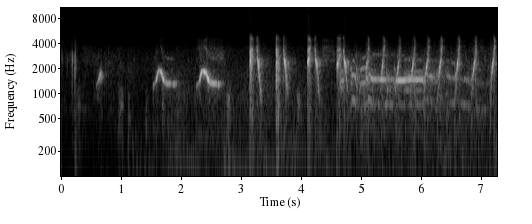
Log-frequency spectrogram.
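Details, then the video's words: Starling mimicking an ambulance siren: slurred rising whistles first, then sharp downward chips, ending in a fast, even string of clicks over a held warbling tone. "Kicau Burung Jalak Jos Manggung Menirukan Suara Mobil Ambulance"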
